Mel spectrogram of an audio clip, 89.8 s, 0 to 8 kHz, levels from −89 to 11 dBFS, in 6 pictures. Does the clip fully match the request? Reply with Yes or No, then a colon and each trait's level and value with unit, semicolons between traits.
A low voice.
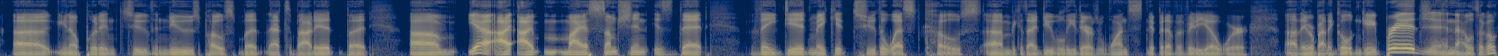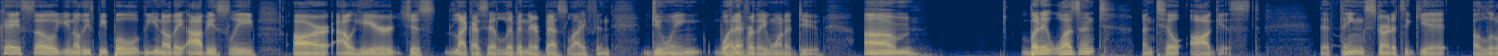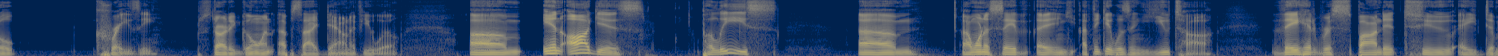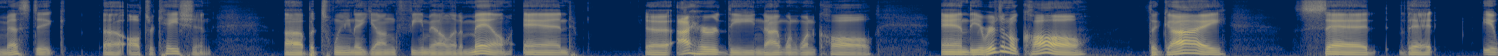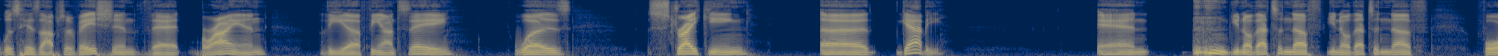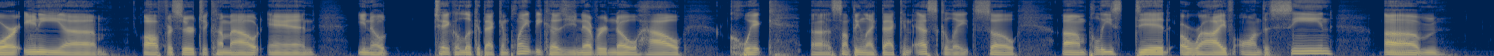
Yes: low, 100 Hz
